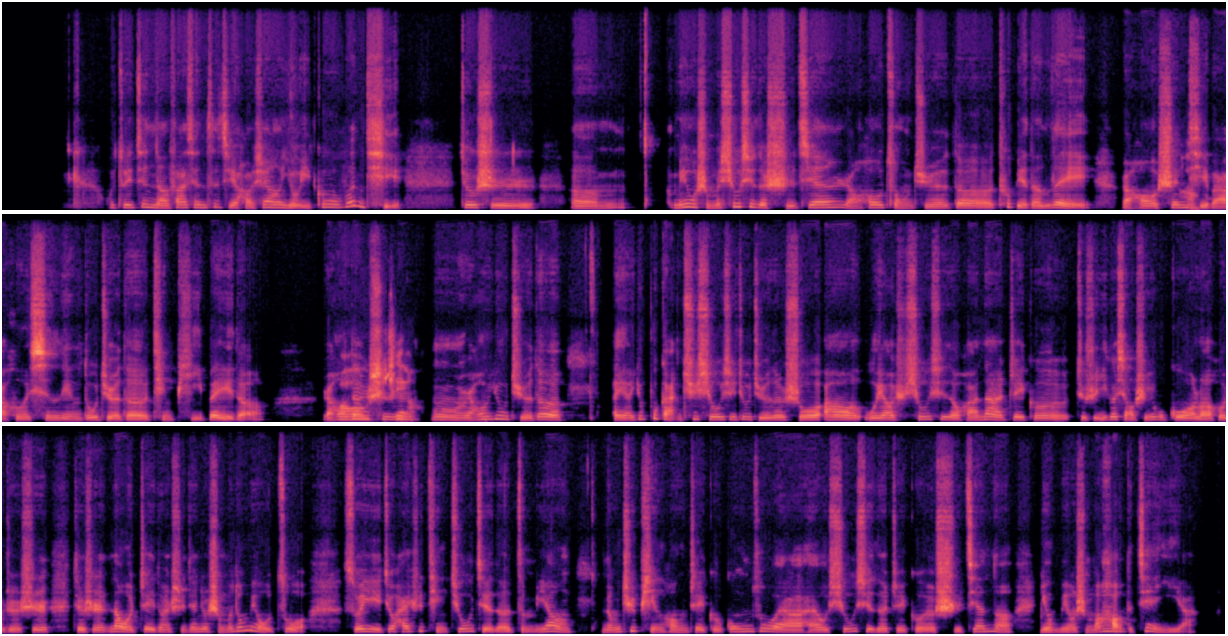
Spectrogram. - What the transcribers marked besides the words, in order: other background noise; tsk; tsk
- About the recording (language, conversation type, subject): Chinese, advice, 我总觉得没有休息时间，明明很累却对休息感到内疚，该怎么办？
